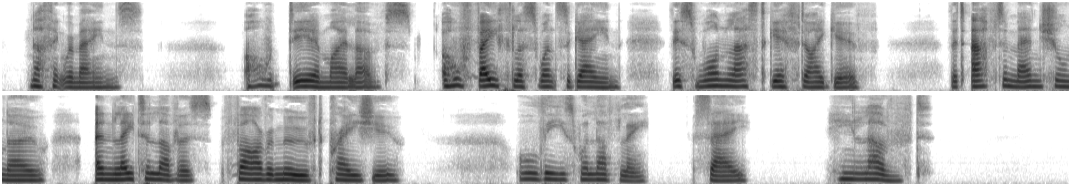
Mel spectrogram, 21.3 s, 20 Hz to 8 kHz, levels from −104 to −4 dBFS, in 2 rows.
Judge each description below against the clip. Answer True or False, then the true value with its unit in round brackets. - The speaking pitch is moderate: True (180 Hz)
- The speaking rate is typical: False (100 wpm)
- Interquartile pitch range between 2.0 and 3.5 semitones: True (2.9 semitones)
